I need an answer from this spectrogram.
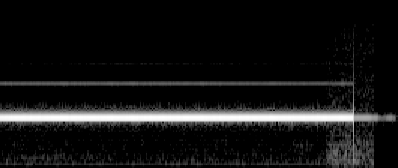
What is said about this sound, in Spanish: Y luego eh, hay otra persona, pitido.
